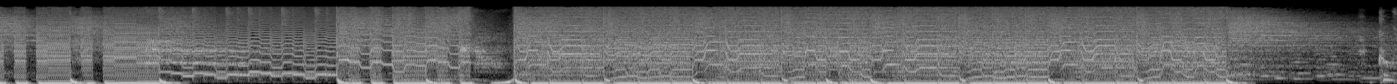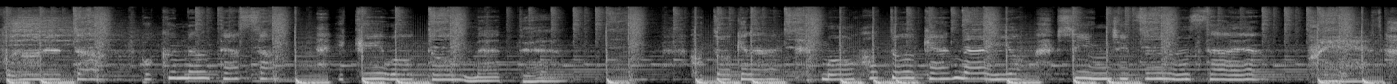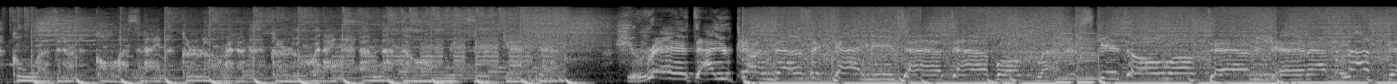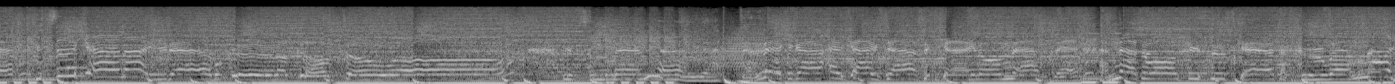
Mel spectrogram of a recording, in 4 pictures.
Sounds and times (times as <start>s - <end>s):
Dubstep: 0.0s - 55.8s.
